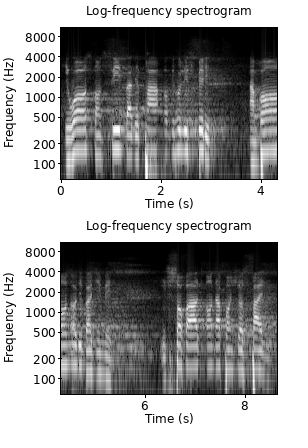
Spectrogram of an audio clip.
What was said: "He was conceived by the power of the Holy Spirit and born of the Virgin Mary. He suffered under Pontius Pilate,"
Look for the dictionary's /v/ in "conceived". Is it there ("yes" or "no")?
no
